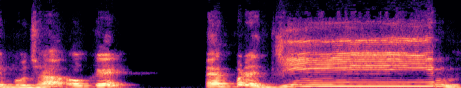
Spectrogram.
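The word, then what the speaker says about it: جيم: এরপরে জিম, এই যে জিম উচ্চারণ করার সময় একটু বেশি টানতে হবে, অর্থাৎ 3 আলিফ টানতে হবে।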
